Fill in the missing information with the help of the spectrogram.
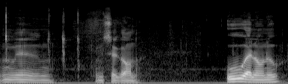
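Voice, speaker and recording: A man's voice: lowish voice, slow pace, a little mellow. A man playing a suave, confident, commanding detective in a French radio crime drama. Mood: cool, probing.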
